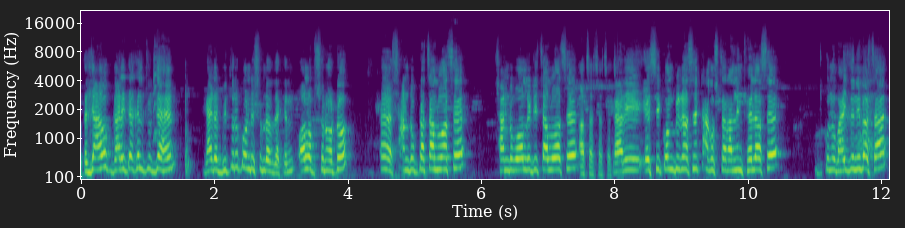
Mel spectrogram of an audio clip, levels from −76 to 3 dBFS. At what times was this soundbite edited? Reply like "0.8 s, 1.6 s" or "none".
none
